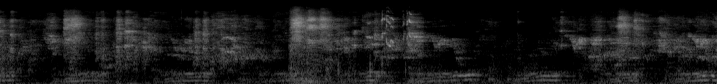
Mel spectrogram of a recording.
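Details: Green lovebirds kept for breeding, chattering in a dense run of high, harsh squeaks and chirps that come in bursts, with quieter gaps and soft low rustling between.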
